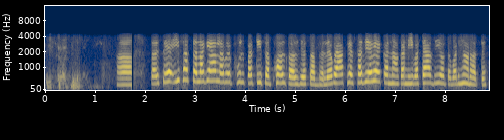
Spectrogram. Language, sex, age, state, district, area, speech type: Maithili, female, 30-45, Bihar, Madhubani, urban, conversation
